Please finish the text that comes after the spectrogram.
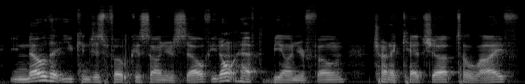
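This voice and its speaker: A man in his twenties co-hosting a casual podcast, giving rambling motivational advice with lots of restarts and self-corrections. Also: mid-range voice. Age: 20s. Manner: rambling, ranting, with frequent restarts. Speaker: podcast co-host.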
